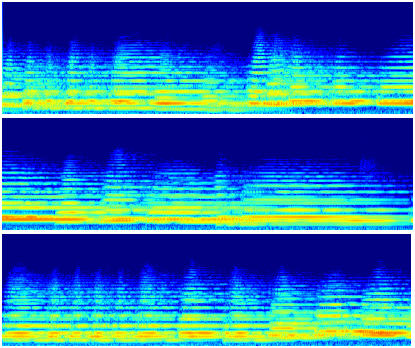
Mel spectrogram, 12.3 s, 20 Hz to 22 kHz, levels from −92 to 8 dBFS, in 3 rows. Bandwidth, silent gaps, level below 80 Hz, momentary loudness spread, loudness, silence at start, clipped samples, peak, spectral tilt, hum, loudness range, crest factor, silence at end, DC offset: 4.8 kHz; none; -62 dBFS; 8 LU; -22 LUFS; 0 s; under 0.1%; -6 dBFS; -7.5 dB/octave; none; 4 LU; 16 dB; 0 s; under 0.1%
